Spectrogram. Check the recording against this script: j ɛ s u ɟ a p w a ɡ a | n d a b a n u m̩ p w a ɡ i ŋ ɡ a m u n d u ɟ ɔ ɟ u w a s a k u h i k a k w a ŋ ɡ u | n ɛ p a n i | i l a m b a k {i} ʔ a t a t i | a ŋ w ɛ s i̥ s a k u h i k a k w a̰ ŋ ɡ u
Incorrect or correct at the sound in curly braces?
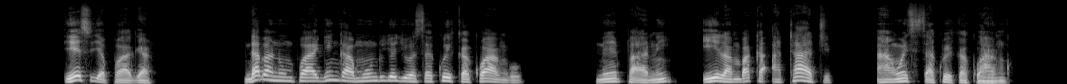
incorrect: a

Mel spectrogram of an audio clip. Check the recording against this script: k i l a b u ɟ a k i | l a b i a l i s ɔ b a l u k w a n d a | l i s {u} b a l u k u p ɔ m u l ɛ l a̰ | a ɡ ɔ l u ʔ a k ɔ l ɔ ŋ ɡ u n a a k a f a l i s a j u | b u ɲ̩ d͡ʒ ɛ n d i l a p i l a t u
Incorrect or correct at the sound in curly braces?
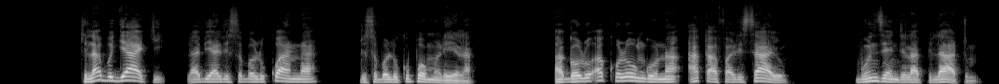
incorrect: ɔ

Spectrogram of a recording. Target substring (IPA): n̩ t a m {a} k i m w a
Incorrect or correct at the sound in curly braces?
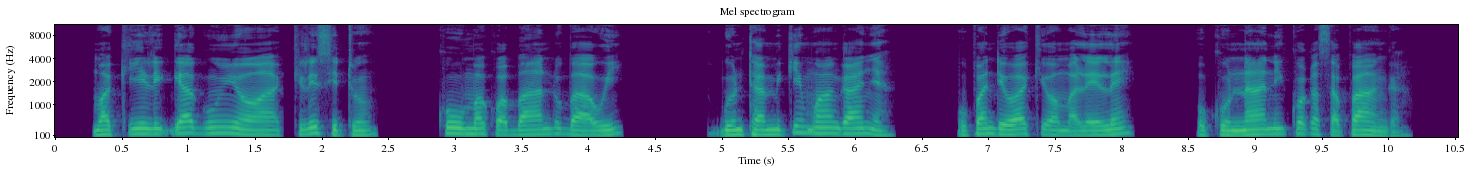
incorrect: i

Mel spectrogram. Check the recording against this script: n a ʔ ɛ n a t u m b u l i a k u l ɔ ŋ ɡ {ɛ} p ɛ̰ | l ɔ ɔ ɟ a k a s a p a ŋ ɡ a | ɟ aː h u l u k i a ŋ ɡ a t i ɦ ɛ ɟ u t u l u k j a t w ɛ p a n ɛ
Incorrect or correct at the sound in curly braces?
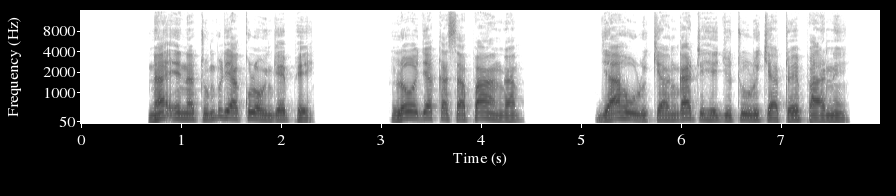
correct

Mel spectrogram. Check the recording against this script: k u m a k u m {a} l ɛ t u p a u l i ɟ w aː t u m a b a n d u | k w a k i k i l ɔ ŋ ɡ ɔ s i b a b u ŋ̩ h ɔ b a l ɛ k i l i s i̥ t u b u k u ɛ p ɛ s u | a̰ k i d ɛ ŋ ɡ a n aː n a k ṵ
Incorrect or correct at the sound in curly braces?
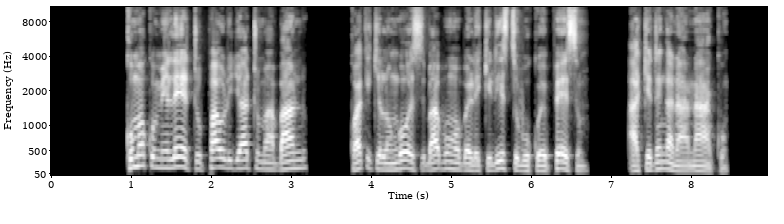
incorrect: i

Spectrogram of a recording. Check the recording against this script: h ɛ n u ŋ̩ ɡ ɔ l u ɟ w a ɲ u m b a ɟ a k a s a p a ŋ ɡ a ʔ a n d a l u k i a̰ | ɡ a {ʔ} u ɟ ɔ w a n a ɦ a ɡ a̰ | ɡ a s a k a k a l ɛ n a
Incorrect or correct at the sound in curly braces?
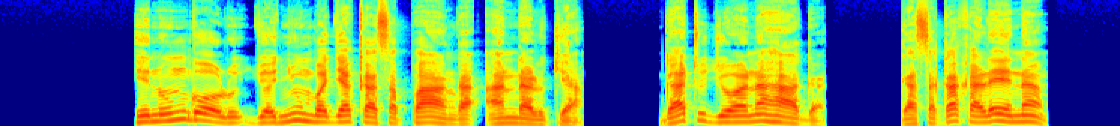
incorrect: t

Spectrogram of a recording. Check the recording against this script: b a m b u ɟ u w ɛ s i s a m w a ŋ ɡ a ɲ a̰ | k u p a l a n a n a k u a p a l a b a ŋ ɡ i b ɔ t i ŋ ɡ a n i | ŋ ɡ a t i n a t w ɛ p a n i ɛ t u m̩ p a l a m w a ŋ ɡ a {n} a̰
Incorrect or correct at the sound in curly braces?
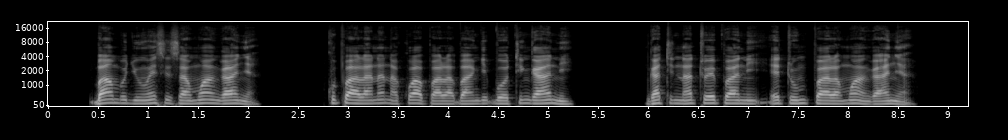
incorrect: ɲ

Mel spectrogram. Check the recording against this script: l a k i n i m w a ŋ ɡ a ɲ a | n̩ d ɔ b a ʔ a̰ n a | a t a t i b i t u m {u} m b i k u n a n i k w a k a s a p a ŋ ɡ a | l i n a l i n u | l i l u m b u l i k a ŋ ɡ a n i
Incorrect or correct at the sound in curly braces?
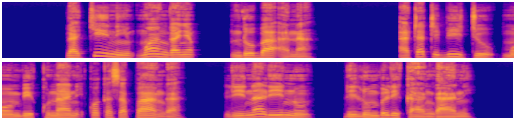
incorrect: ɔ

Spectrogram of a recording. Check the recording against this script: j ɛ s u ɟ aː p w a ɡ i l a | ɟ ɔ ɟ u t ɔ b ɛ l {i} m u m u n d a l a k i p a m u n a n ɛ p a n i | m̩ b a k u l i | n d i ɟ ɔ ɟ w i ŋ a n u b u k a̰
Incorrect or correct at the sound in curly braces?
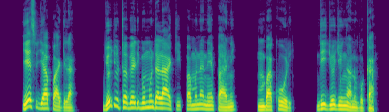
correct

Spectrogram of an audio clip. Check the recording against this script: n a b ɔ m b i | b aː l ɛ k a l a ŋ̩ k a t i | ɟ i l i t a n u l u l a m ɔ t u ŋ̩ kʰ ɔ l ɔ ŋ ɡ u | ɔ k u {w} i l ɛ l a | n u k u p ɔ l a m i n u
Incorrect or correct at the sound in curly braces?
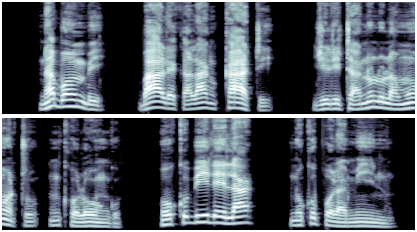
incorrect: b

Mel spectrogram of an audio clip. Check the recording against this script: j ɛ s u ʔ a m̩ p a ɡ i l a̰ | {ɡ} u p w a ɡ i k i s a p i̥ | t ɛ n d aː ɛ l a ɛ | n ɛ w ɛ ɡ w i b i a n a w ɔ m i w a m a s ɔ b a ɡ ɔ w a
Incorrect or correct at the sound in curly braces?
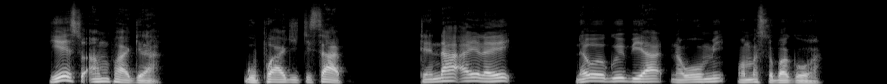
correct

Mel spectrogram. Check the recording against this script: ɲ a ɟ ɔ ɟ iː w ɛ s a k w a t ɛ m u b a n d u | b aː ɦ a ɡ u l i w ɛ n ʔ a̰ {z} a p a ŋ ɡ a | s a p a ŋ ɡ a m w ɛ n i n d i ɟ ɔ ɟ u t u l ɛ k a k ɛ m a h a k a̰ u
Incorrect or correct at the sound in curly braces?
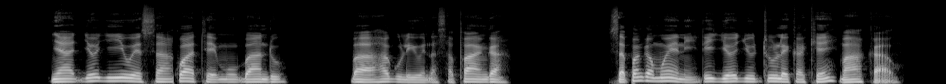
incorrect: s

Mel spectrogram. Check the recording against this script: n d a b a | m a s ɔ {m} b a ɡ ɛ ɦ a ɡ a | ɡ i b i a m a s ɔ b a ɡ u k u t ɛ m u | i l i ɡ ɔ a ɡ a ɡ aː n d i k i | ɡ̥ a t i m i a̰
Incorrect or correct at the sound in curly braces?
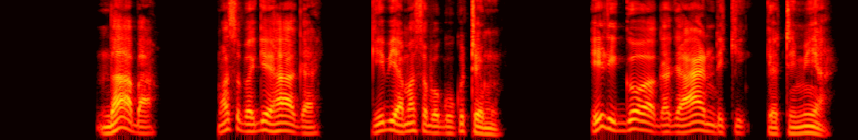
incorrect: none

